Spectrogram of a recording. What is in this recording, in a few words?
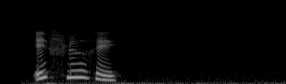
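"Effleurer", French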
